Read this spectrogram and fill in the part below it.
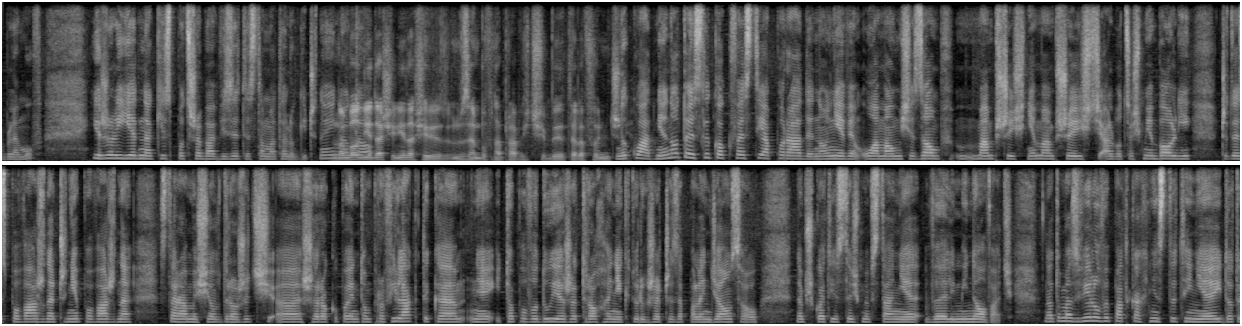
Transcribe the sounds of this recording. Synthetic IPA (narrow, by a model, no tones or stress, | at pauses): ɔblɛmṵfjɛʐɛlʲijɛd̪nakjɛst̪̚pɔtʂɛbavʲizɘt̪ɘst̪ɔmat̪ɔlɔɡʲit͡ʂnɛjnɔbɔɲɛd̪aɕɛɲɛd̪aɕɛzɛmbufnapɾavʲit͡ɕbɘt̪ɛlɛfɔɲid̪ɔkwad̪ɲɛnɔt̪ɔjɛst̪ɘlkɔkfɛst̪ʲjapɔɾad̪ɘnɔɲɛvʲjɛmʔṵwamawmʲiɕɛzɔmpmampʂɘjɕt͡ɕɲɛmampʂɘjɕt͡ɕa̰lbɔt̪sɔɕmɲɛbɔlʲit͡ʂɨt̪ɔjɛst̪̚pɔvaʐnɛt͡ʂɘɲɛpɔvaʐnɛst̪aɾamɘɕɛvd̪ɾɔ̃ʐɘt͡ɕʂɛɾɔkɔpɔjɛnt̪ɔ̃w̃pɾɔfʲilakt̪ɘkɛʔḭt̪ɔpɔvɔd̪ujɛʐɛt̪ɾɔxɛɲɛk̚t̪uɾɘɣʐɛt͡ʂɘzapalɛɲd͡ʑɔ̃w̃sɔ̰̃w̃napʂɘ̥kwat̪jɛst̪ɛɕmɘfst̪aɲɛvɘɛlʲimʲinɔva̰t͡ɕnat̪ɔmʲjast̪vʲjɛluvɘpat̪kaxɲɛst̪ɛt̪ɘɲɛid̪ɔt̪ɛ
